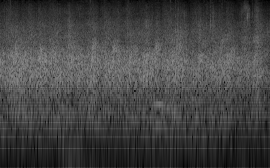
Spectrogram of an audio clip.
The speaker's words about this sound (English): So give him a big round of applause.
